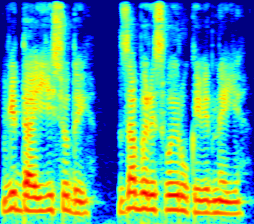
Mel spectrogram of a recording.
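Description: A woman voicing an angry middle-aged father who shouts gruffly in an audiobook. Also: extremely low pitch, fast, pitched below the performer's own voice.

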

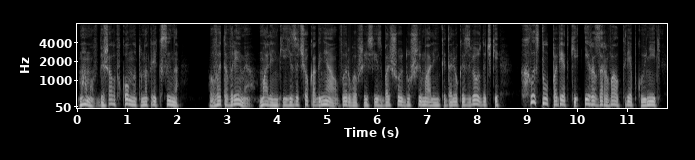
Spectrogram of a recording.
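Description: A man reads a storybook aloud at a slow, measured pace. His low voice is husky and close, recorded dry with no room sound. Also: a little mellow, dry recording. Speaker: narrator. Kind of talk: storybook narration.

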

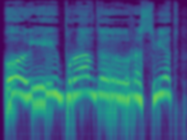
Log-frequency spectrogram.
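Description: A man's voice: very high-pitched, steady tone, takes it slowly, creaky, a bit bright, no room sound, studio quality, pitched above the performer's own voice, heavily acted. A man voicing a cheerful, careless young boy in a storybook reading. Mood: carefree.

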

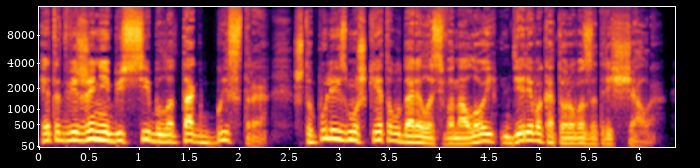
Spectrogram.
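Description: A man narrating a historical adventure audiobook in a dramatic, measured reading. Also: mid-range voice, expressive, no echo, studio quality. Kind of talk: scripted narration.

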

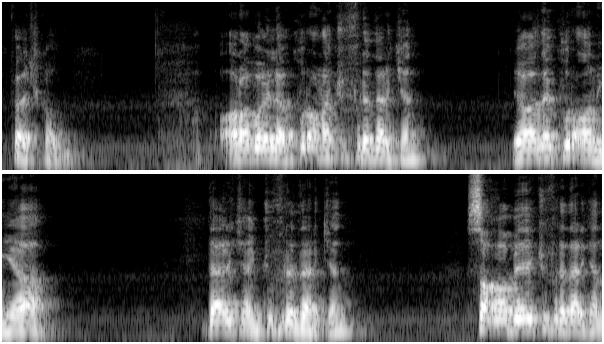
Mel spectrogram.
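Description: Man preaching an emphatic sermon, warm voice. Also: medium pitch. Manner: emphatic, rhetorical questions to the congregation.

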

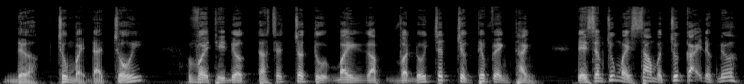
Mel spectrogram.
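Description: A man voicing a cruel, vengeful young man in a ghost story, snarling insults in fast, harsh bursts. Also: fairly low pitch, sing-song, slightly rough, no echo, clean studio sound. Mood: furious.

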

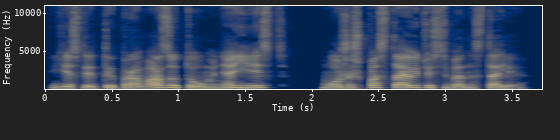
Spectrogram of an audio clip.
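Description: A woman's voice: medium pitch, fairly even intonation, quick pace, lightly acted. A woman reading the lines of a confident, teasing male office boss in an audiobook. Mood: easygoing.

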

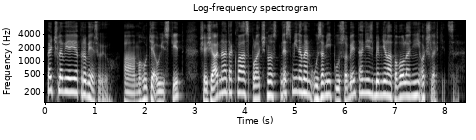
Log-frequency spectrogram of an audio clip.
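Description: A man voicing a stern, deliberate noble ruler in an amateur audiobook reading. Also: on the high side, expressive, clean tone. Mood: measured.

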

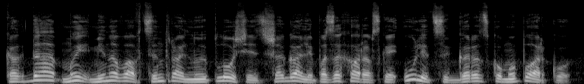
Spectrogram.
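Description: A man narrating a first-person story as an audiobook reader, in an expressive, lively way. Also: mid-range voice, normal speed, breathy edge, dry recording.

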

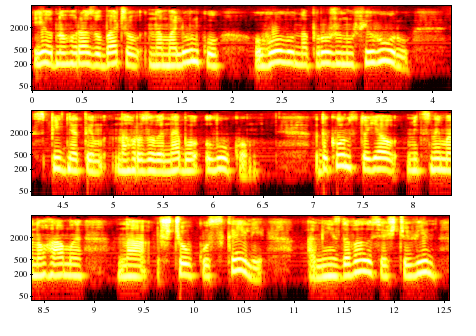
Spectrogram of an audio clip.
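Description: A woman narrating a literary audiobook in a calm, measured way. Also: mid-range voice, no echo. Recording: dull lo-fi dry recording.

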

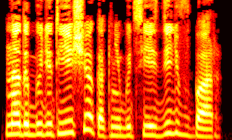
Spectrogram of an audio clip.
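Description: Woman doing a smug lazy young man, sarcastic, slow, mellow voice, dry recording. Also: medium pitch, no room sound, lightly acted. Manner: languid, sarcastic.

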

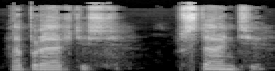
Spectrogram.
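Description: A man voicing a stern, flustered young gentleman in an audiobook, admonishing and firm. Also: fairly low pitch, flat delivery, slow, slightly rough, no room sound, clean studio sound, exaggerated voice.

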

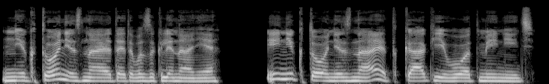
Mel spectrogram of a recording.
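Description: A woman's voice: lowish voice, moderate pace, dry recording, studio quality, natural voice. Woman doing a sneering, nasty girl witch. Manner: sneering, barking.

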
